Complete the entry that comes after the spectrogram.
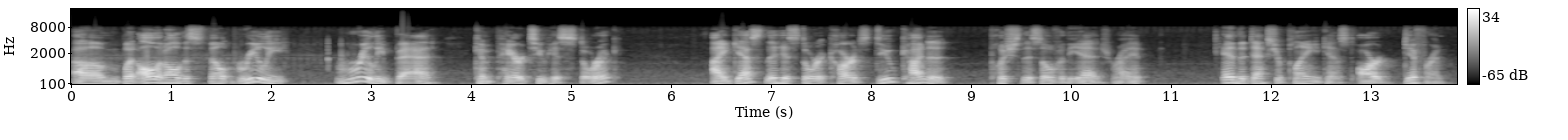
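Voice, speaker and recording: Young male streamer, low voice, hoarse and fading, muttering self-critical game commentary on a dull lo-fi mic. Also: expressive, unhurried, a little mellow. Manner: musing, self-critical, talks to himself. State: losing his voice, hoarse. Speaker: streamer playing a card game. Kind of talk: casual gameplay commentary.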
